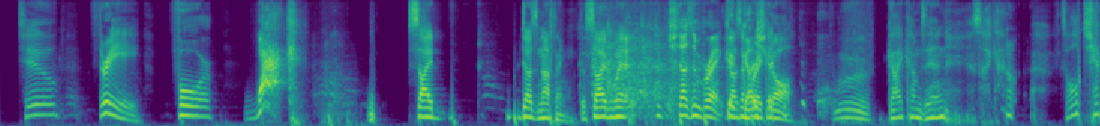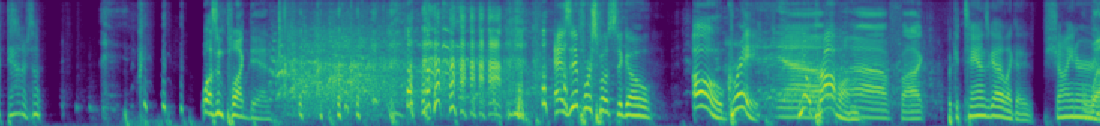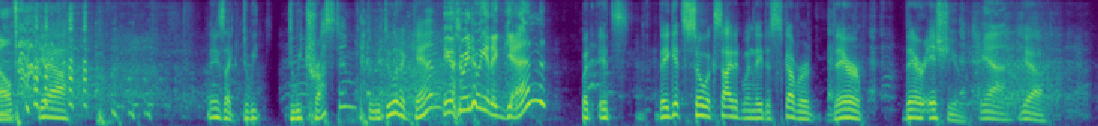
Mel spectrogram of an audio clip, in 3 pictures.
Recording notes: Live from Largo at the Coronet.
